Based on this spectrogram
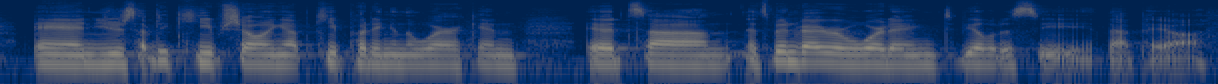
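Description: A woman speaks at a very fast pace in a fairly low, monotone voice with flat intonation, in a very clean recording with a silent background. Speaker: hockey coach and former pro player. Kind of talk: interview.

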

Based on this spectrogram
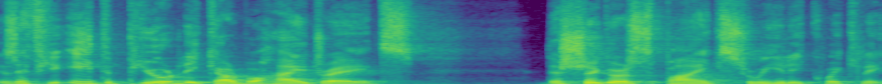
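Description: A man's medium-pitched voice with an Arabic accent and lively intonation, on a very clean recording with a silent background. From Lebanon, outskirts of Beirut. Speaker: endocrinologist and medical professor. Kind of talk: interview.

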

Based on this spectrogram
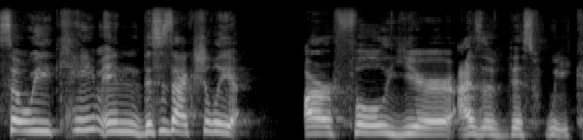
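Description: A woman's ordinary speaking voice, moderate in pace with lively intonation, on a very clean recording with a silent background. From New York City. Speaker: professor. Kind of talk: interview.

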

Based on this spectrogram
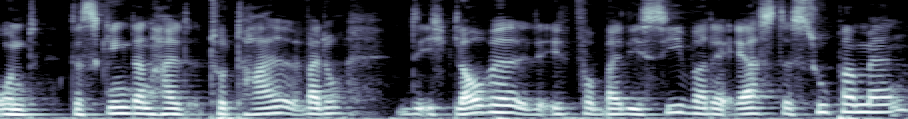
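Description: A man speaks at a very slow pace and fairly high pitch, with fairly even intonation and very even loudness. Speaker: podcast co-host, works at a school. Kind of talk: casual chat.

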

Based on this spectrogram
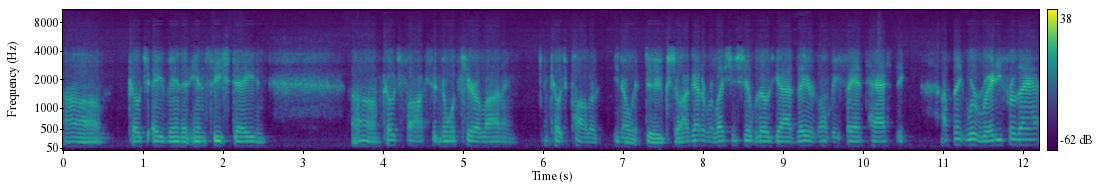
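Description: A man speaks in a Tennessee accent with a fairly low pitch. His intonation is monotone and flat. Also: moderate pace. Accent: Southern US (Tennessee). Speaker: college baseball head coach. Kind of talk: interview. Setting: podcast interview.

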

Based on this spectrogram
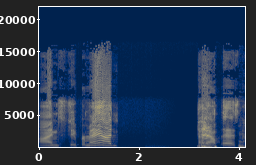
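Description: The speaker uses a put-on character voice with fairly high pitch. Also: female-sounding voice. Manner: campy, flamboyant, exaggerated.

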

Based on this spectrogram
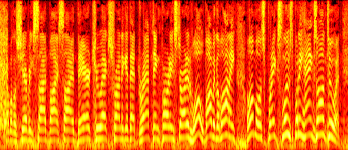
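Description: Against noticeable background noise, a man with an extremely high pitch talks at a fairly quick pace with hardly any pauses, ordinary pitch variation and very even loudness. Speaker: turn announcer. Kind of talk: live race call. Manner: rapid, urgent, vivid play-by-play.

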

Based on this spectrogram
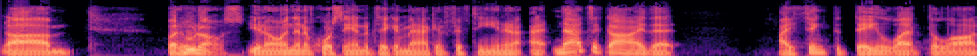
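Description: Fairly quick and dry, a man with an American accent uses an unremarkable speaking voice at a fairly low pitch with ordinary pitch variation, close with no echo over a quiet background. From Massachusetts, US. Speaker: football fan guest. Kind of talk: casual chat.

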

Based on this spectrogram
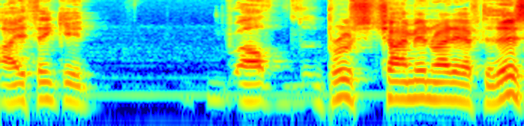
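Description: Speaking at a moderate pace, the man has a normal speaking voice with a fairly high pitch. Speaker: guest co-host, sports podcaster. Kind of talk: casual sports talk. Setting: video call.

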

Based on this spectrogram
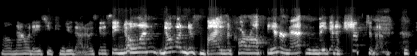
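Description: A woman's high voice with an American accent, fairly quick and hardly pausing, lively in intonation, with big swings in loudness and a dry, close sound free of echo. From Phoenix, Arizona. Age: 30s. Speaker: yoga instructor and studio owner. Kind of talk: casual interview chat.

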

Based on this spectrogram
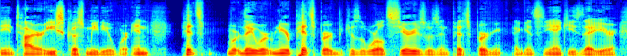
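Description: In an American accent, a man with a very deep, low pitch speaks with vocal fry in a dry, close sound with no echo. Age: 30s. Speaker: author. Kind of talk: radio interview. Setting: studio.

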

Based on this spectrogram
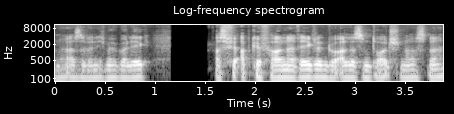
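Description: A man's fairly low voice with vocal fry, going at a very fast pace. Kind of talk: casual chat.

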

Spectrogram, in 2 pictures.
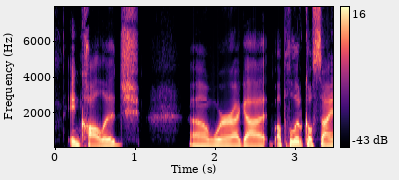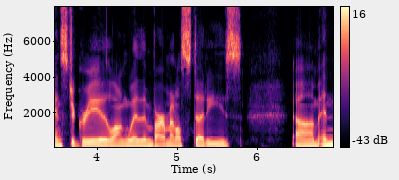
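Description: At a moderate pace, the speaker talks with a Californian accent in a monotone, flat intonation. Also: woman. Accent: Californian American. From Southern California. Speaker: parks department natural areas manager. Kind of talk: interview.

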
